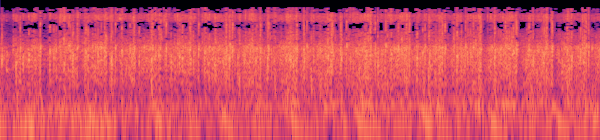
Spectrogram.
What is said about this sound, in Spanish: Con este interminable aplauso en la plaza del Ayuntamiento de Valencia, ante cientos de vecinos afectados,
